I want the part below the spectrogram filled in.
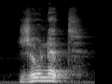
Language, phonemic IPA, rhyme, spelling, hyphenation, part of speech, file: Dutch, /zoːˈnɛt/, -ɛt, zonet, zo‧net, adverb, Nl-zonet.ogg
- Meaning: just now, just a moment ago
